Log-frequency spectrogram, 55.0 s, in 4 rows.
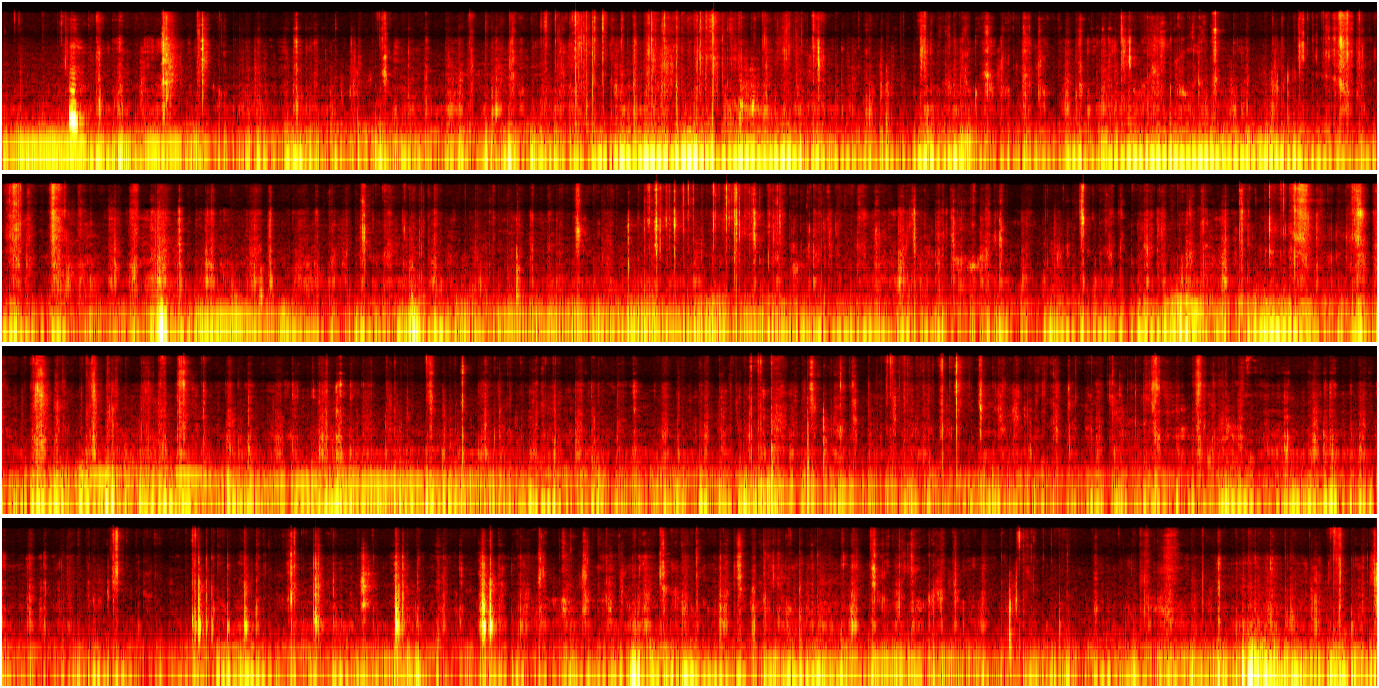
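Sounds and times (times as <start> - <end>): person chewing crunchy food: 0.0 - 55.0.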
